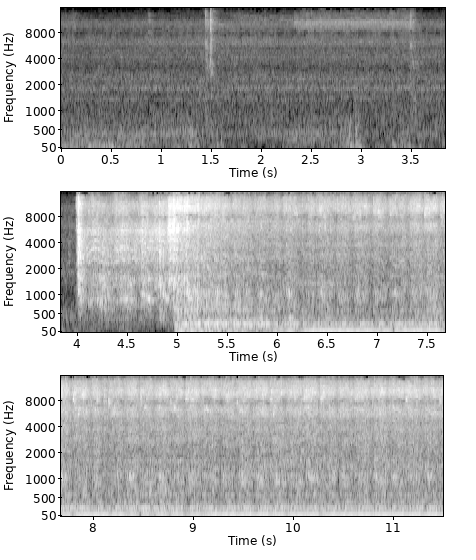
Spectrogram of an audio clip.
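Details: Engine with Huron Speed turbo kit and BTR turbo cam, first start after oil priming and fuel pump fuse reinstalled: quiet clicks and whir for four seconds, then catches and settles into a loud, steady, deep idle; normal.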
